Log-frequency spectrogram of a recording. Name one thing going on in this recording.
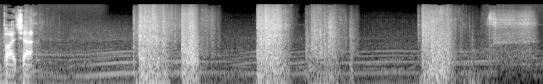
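A car crashes and tumbles with heavy thuds.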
